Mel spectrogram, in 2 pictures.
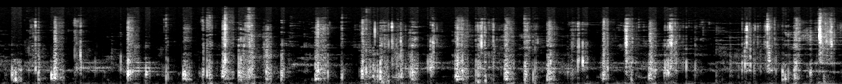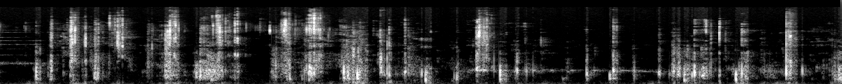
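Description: Close-miked chewing of a mouthful of rice and side dishes: wet smacking and crunching, heard as a dense run of quick irregular mouth clicks.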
